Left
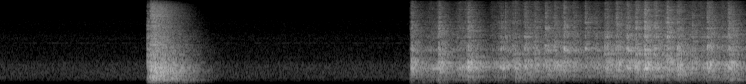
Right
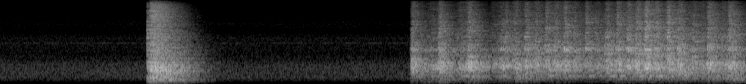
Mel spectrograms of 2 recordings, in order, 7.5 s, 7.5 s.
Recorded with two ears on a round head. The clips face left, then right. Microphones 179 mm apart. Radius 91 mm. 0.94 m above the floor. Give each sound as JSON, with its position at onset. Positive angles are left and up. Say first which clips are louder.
{"t": 1.5, "sound": "a pop", "louder": "even", "side_deg": -25, "distance_m": 1.5}
{"t": 4.1, "sound": "a rattle", "louder": "left 1 dB", "side_deg": 40, "distance_m": 0.7}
